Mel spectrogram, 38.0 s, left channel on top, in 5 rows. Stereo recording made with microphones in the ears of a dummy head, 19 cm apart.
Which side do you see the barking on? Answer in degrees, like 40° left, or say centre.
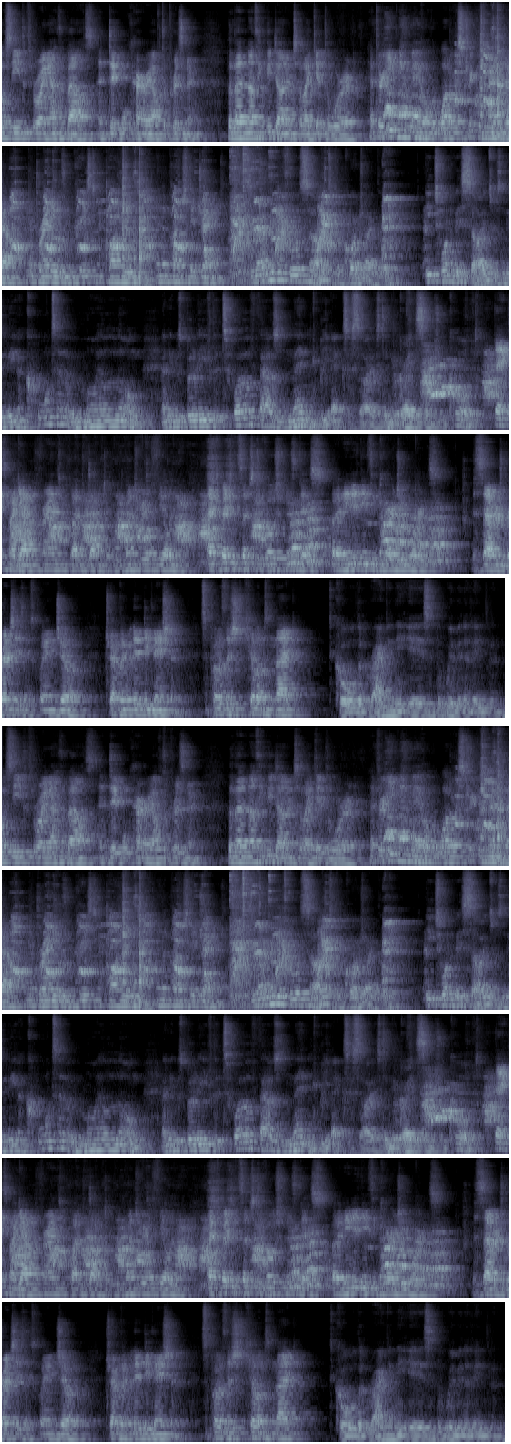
40° left.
